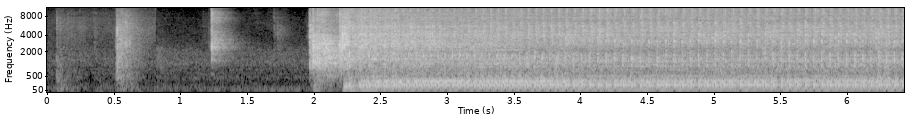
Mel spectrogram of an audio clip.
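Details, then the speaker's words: Yamaha XS650 with BS34 carbs, pilot screws set at about two and a quarter turns out, second plug wire reconnected: twin catches and settles into a steady, even idle of about four beats a second; pretty darn close. "now that's pretty darn close"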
